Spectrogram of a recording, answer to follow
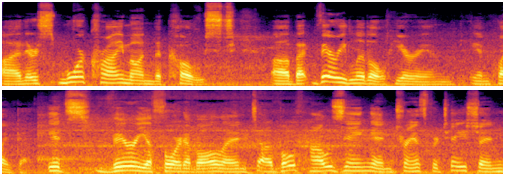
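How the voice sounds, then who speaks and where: A man with an American accent speaks fairly slowly in a fairly high voice. His intonation is lively, with noticeable background noise. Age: 60s. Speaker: American retiree expat. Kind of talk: interview. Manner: halting, many fillers.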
